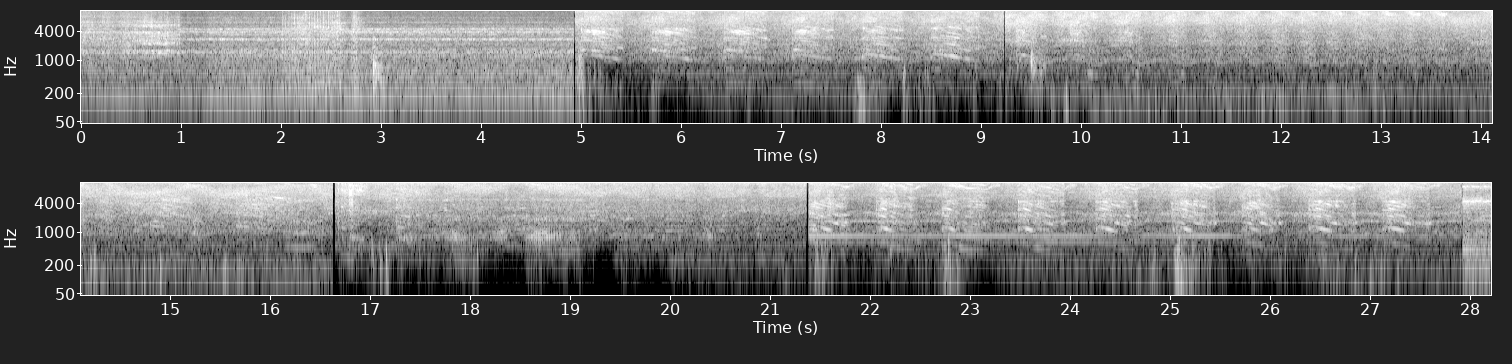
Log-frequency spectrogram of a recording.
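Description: Woodworking tools on doussie wood: a power tool runs for about five seconds, then a tool works the wood in repeated back-and-forth strokes, about two a second.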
